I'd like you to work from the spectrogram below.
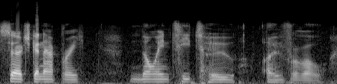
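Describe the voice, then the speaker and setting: A man speaks over noticeable background noise. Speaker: gaming YouTuber. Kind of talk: gameplay commentary. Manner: fast.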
